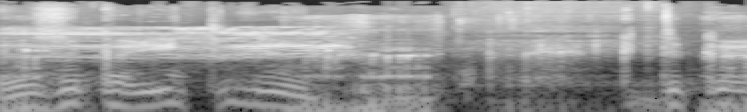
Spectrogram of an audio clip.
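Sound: pigs squealing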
